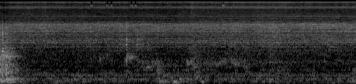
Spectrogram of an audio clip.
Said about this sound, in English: I know I'm talking over the water again.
